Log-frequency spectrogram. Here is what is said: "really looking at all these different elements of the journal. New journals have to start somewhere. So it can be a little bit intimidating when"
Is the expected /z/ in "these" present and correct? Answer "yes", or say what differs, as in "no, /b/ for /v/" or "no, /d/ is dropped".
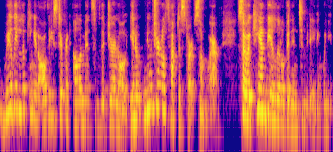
yes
